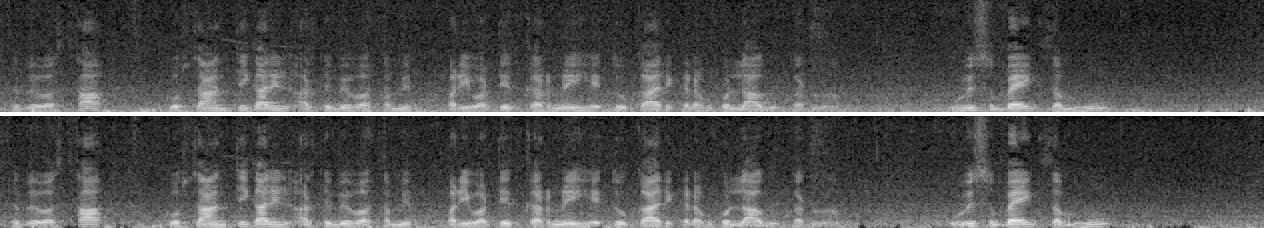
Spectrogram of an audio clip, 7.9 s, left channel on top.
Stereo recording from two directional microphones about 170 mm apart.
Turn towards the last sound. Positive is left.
turn(degrees=-55)  # may be behind; listen again after turning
